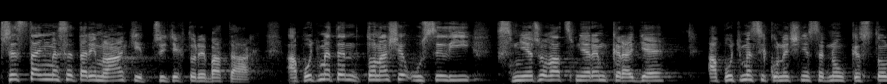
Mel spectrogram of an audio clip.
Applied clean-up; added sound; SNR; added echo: none; none; none; none.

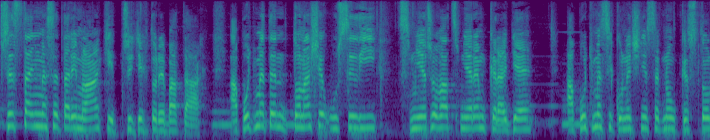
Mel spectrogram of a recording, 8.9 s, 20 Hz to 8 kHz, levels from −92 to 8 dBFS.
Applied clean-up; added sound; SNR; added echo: neural mask model RNNoise.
